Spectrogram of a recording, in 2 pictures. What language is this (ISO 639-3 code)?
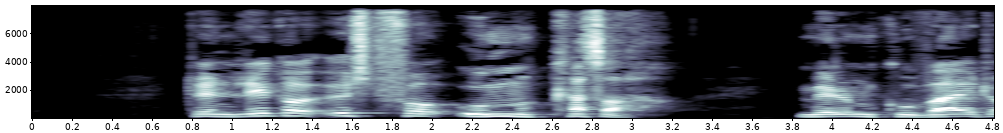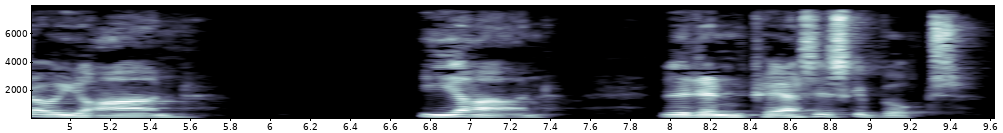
dan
